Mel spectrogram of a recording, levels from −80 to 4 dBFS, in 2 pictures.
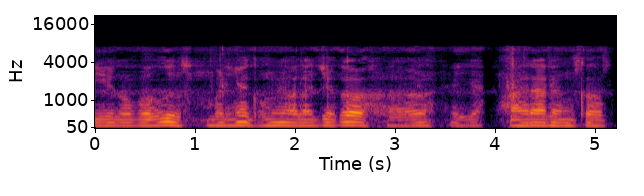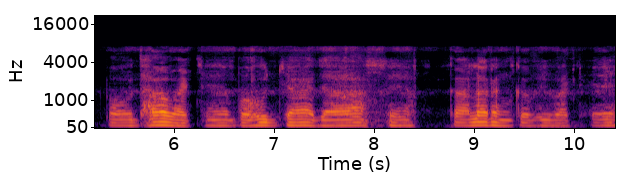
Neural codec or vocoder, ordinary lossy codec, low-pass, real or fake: codec, 44.1 kHz, 7.8 kbps, Pupu-Codec; none; 7.2 kHz; fake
